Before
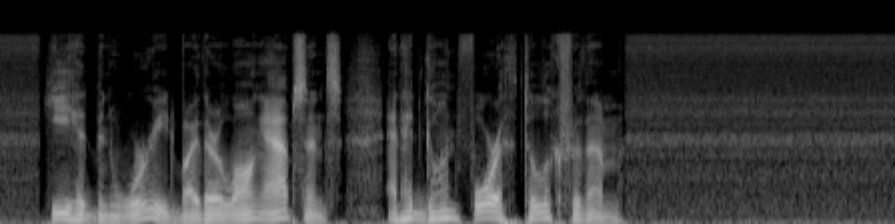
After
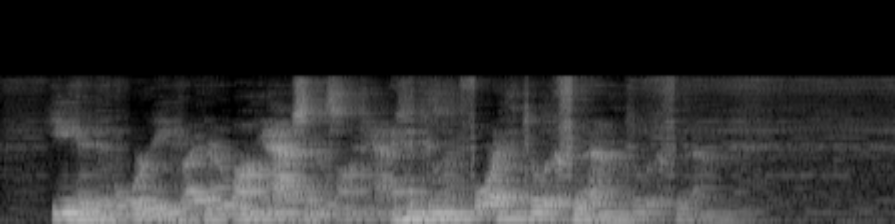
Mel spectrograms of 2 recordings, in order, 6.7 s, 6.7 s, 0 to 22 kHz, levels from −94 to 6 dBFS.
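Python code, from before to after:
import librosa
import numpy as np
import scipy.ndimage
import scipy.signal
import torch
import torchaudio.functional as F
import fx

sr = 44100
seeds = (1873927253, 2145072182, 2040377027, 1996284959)

p1 = fx.freq_compress(x, sr, knee_hz=1100.0, ratio=1.5)
p2 = scipy.signal.sosfilt(scipy.signal.butter(2, 61.0, 'highpass', fs=sr, output='sos'), p1)
p3 = fx.rider(p2, sr, range_db=10, speed_s=0.5)
p4 = p2 + (p3 * 10.0 ** (-2.0 / 20.0))
p5 = fx.resonator_bank(p4, sr, root=38, chord='sus4', decay_s=0.76)
p6 = p5 + fx.echo_single(p5, sr, ms=767, db=-10.5, dry=0)
p7 = fx.sustainer(p6, sr, db_per_s=29.0)
y = p7 * 10.0 ** (7.0 / 20.0)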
